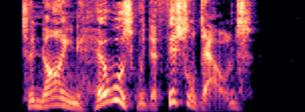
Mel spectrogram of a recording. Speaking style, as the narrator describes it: Roddy roared back

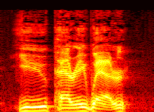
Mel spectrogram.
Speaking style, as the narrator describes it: Hefstag growled as he squared off just a few steps from his challenger

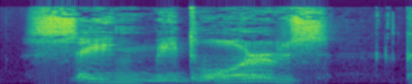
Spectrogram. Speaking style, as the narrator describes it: commanded the boss

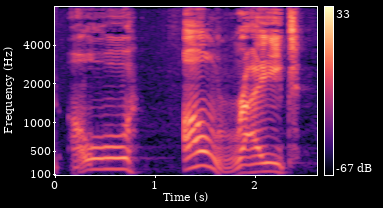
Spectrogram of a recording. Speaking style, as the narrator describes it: the tidy dwarf cried

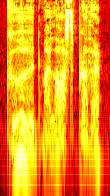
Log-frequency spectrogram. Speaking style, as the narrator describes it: Verna purred

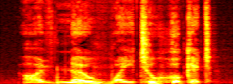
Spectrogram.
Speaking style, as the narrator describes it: the assassin growled

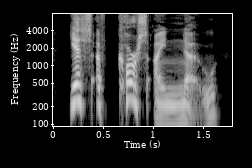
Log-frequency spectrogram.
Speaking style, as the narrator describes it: said Polly irritably

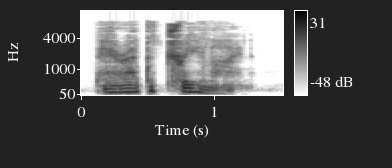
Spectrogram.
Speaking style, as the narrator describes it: Catty Bree quietly informed him

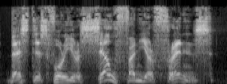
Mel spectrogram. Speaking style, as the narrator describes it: Bruner growled

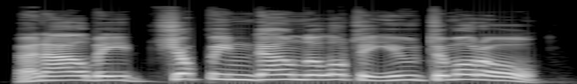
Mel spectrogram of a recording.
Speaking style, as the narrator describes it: he shouted triumphantly

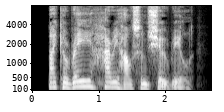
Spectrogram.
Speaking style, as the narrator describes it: Lobsang said

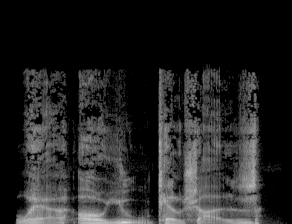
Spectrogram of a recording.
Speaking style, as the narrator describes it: the demon hissed, expecting news of the relic

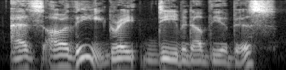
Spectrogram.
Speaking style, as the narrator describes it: Drizzt replied coolly

